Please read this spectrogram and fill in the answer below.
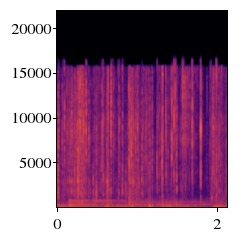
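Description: Soft background music with long held notes, over the light crackle of a plastic snack-cake wrapper being handled.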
